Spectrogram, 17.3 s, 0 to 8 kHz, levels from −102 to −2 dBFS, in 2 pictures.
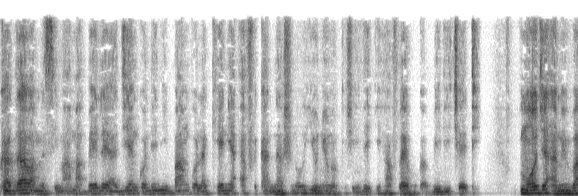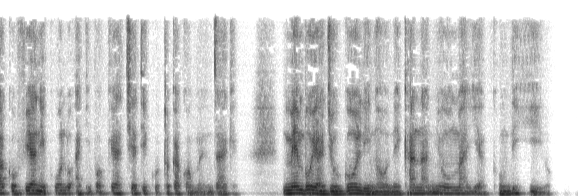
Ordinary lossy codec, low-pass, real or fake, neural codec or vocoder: MP3, 48 kbps; 7.2 kHz; fake; codec, 16 kHz, 0.4 kbps, LongCat-Audio-Codec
